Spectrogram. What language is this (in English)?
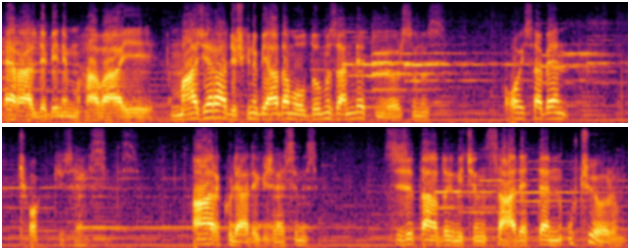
Turkish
